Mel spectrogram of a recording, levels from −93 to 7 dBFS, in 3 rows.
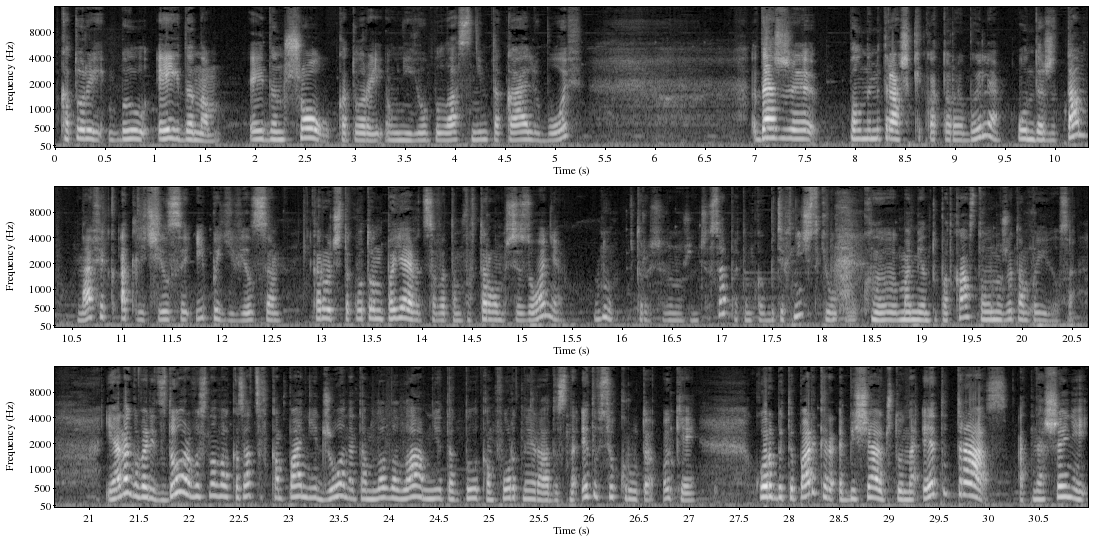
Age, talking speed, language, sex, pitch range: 20-39, 160 wpm, Russian, female, 200-250 Hz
